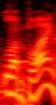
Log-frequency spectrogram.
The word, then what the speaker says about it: LeBlanc: LeBlanc, like the Friends character, like Matt LeBlanc.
